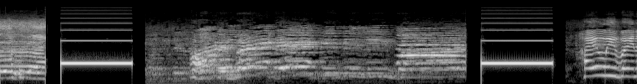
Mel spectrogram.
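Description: Two identical electronic beeps, each a steady single tone just under a second long, about four seconds apart, with people's voices greeting in between.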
